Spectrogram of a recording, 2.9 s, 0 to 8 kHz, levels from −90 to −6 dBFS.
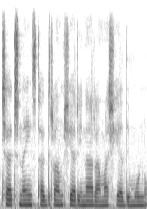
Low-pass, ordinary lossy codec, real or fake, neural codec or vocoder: none; none; real; none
